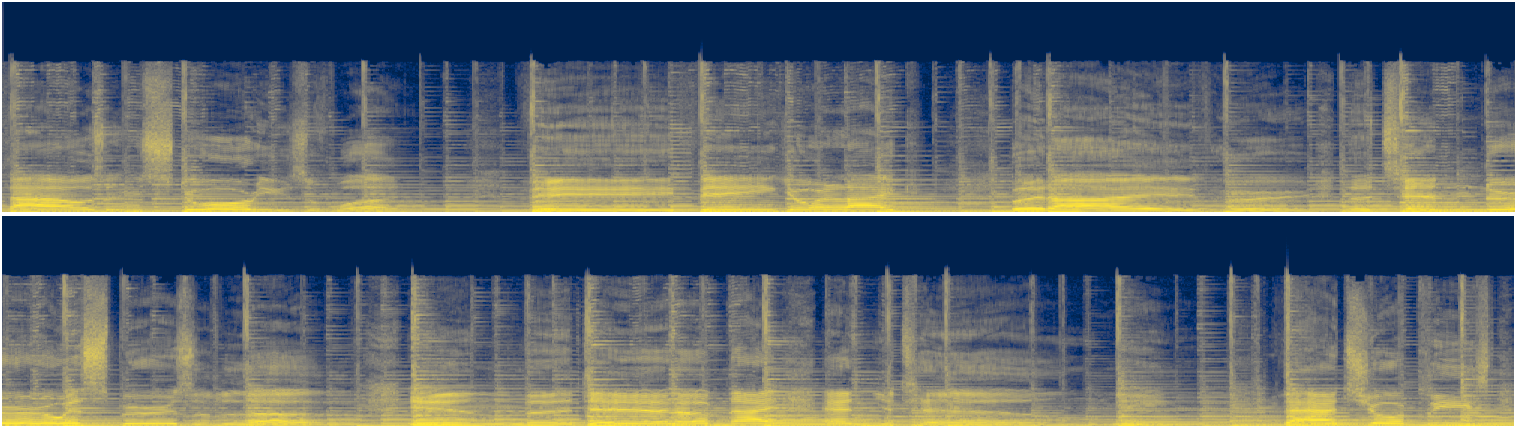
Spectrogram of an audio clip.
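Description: A man singing a worship song, accompanying himself on a strummed acoustic guitar, in sung phrases of a few seconds over continuous chords.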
